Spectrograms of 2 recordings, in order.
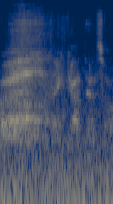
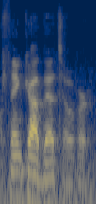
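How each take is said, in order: First: Voiceless, sighing whisper of relief; relieved sigh. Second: Said on the in-breath, no sigh; clipped, holding the breath; quick tense breath-in. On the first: Teacher showing a relieved long exhale, whispered. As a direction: let it all go on the breath. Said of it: "usually they will go". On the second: Teacher showing the rare tense way, without relief. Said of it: "Very rarely does somebody go". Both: Shown as a demonstration.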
